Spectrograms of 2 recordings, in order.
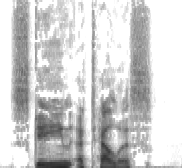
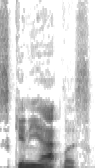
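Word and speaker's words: Skaneateles: If you look at it, we're looking at Skane Atellus, but it's actually pronounced Skinny Atlas.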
